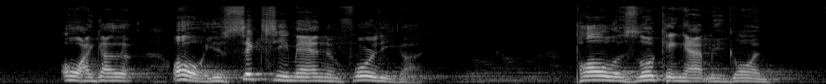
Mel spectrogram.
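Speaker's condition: ALS; swallowing

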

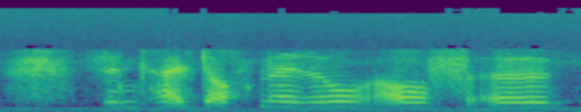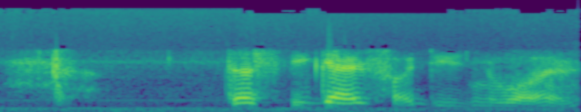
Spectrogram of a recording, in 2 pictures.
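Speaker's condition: Congenital spastic paralysis; spastic paralysis since birth, mainly in hands, writing or holding full glass looks drunk

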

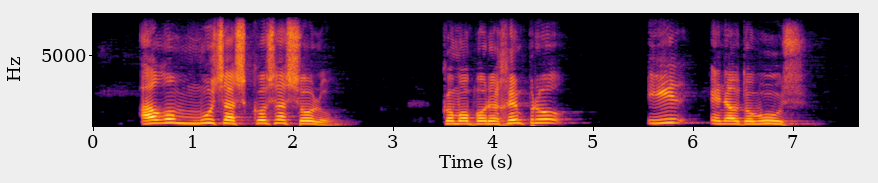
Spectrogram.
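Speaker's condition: Down syndrome

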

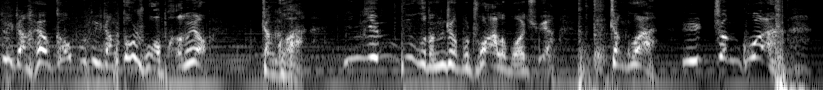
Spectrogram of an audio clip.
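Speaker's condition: No condition

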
